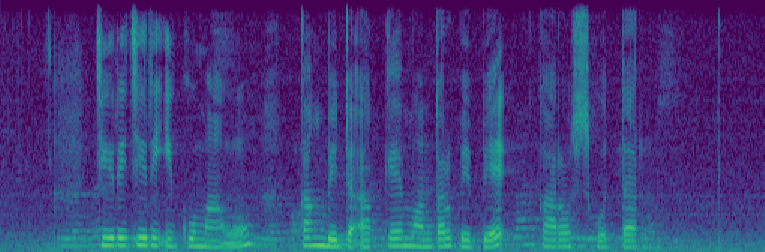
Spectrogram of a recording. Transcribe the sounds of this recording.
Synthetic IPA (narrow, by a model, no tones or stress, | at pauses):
t͡ʃiɾit͡ʃiɾiʔikumaukaŋmbeɖ̥a̤ʔakemɔnt̪ɔrb̥e̤b̥ɛʔkaɾoskut̪ər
